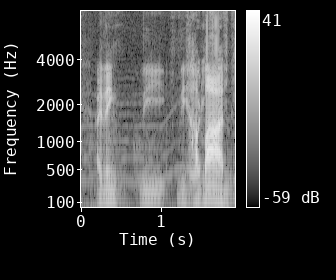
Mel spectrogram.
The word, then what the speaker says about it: Chabad: Like, I think the 40, Chabad, 50.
